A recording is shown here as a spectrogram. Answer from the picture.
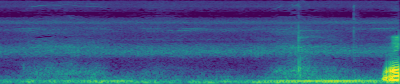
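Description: Quiet workshop with a low steady hum that grows slightly louder near the end, and faint clicks from a seal being worked out of a hydraulic cylinder gland with a metal pick.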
